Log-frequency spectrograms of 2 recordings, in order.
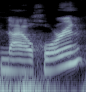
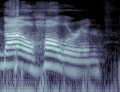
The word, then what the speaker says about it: Niall Horan: It I like Niall Horan. I especially like not I said it right that time. You called him Niall Hollerin because why not? That's really what she thought his name was.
